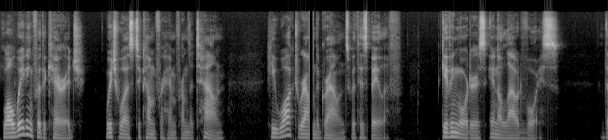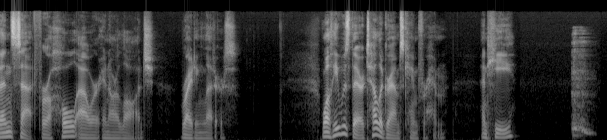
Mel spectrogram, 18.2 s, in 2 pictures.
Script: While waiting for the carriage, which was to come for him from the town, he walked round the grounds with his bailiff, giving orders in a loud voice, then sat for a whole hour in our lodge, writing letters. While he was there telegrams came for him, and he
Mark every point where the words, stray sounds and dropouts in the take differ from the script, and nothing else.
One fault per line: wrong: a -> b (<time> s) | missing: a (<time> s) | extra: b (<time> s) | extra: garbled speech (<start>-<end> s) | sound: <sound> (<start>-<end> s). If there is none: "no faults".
sound: dropout (4.6-4.7 s)
sound: throat clearing (17.7-18.1 s)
